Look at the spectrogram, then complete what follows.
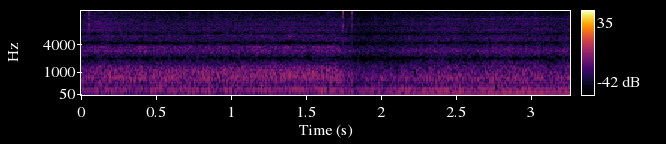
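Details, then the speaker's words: Truck idling at 600 rpm, PTO engaged, engine rises smoothly to 1,000 rpm (blower about 1,800 rpm) to run the HydraChem pump, HydraChem in neutral bypassing hydraulic fluid; steady low drone rising evenly, normal PTO engagement. "the truck is idling at 600 rpms when I engage the PTO it's going to go to a thousand rpms and that's where we run the Hydra chem pump or compressor no faster no slower so here we go PTO is engaged"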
